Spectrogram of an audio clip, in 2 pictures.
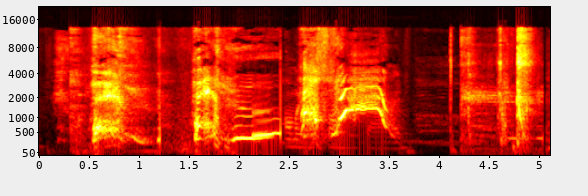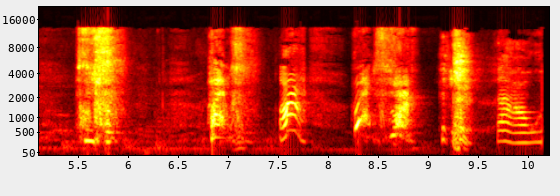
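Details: A run of short, sharp voiced sneezes from a girl, with high-pitched cries or gasps between them and faint music behind; sneezing.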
